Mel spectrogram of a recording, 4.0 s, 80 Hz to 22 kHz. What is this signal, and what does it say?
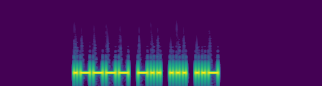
Morse code, heard as a keyed tone, about 30 wpm, 700 Hz. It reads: 1DSU
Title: Four Challenging Letter-Number Combinations 30wpm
